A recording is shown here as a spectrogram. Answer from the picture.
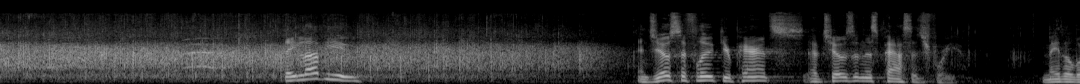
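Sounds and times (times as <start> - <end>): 
audience applause: 0.0 - 6.4
speech: 2.8 - 3.7, 6.4 - 9.6, 10.4 - 10.7.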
